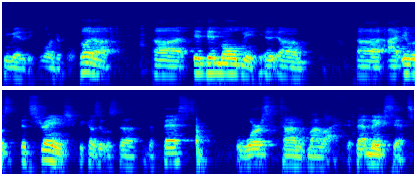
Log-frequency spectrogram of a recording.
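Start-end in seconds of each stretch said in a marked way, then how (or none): 0.0-0.9 dry sarcastic tone, meaning the opposite. Describing recruit training to another speaker: sarcastic. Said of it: "I'm picking up the sarcasm right now".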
